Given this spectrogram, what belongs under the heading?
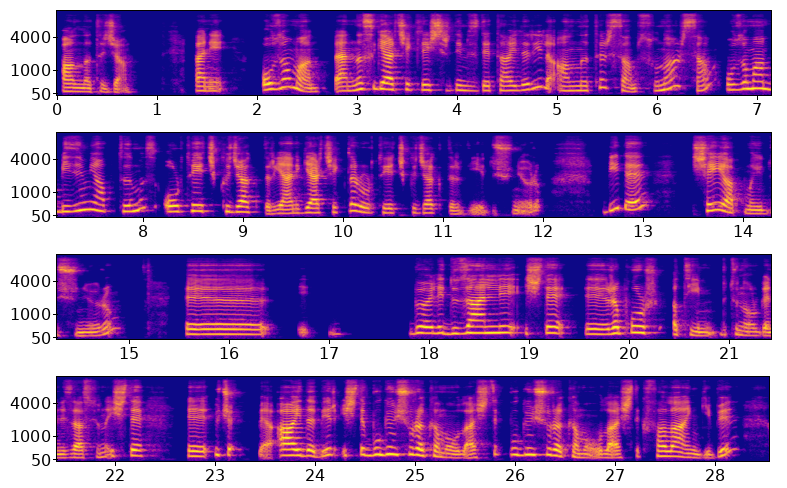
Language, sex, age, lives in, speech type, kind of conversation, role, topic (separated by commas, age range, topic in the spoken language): Turkish, female, 50-54, Portugal, conversation, advice, user, İş yerindeki başarılarımı nasıl etkili bir şekilde paylaşabilir ve belgeleyebilirim?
